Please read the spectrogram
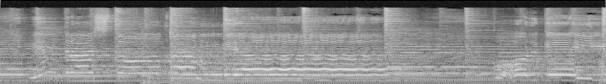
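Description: Live pop-rock band playing, with guitar, and a voice holding long wavering notes without clear words through the middle of the passage.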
